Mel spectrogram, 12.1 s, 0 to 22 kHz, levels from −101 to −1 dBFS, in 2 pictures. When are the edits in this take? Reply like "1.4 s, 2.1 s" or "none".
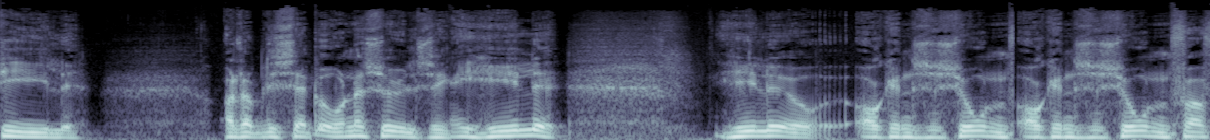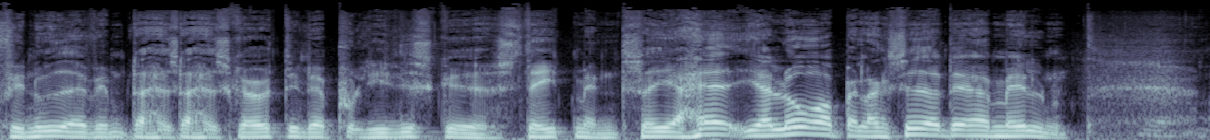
1.5 s, 2.2 s, 5.1 s, 6.9 s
